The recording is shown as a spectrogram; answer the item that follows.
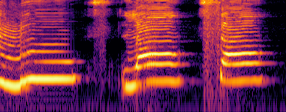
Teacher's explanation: दंत से लू, ल, स, त वर्ग, ये हो गए दंत से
